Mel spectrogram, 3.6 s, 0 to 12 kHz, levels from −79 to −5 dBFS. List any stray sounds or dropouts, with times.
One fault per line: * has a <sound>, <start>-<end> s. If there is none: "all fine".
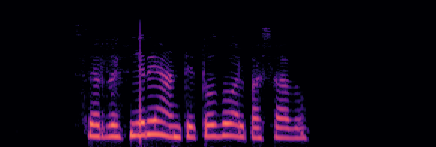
all fine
